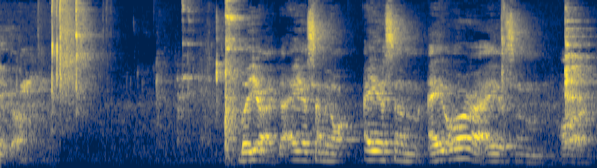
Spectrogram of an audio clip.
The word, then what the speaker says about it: ASMR: Am I saying it right? ASMR? Yeah. They're pronouncing it right.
